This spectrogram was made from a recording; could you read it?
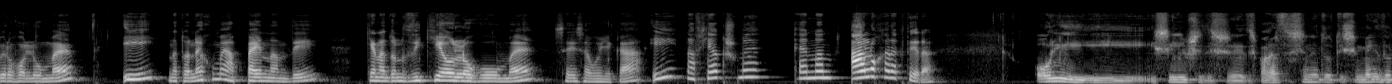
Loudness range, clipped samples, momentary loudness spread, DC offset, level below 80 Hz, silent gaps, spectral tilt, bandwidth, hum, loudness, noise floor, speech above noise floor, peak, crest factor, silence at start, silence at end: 6 LU; under 0.1%; 12 LU; under 0.1%; -56 dBFS; none; -5.5 dB/octave; 11.5 kHz; none; -19 LUFS; -53 dBFS; 34 dB; 0 dBFS; 20 dB; 0 s; 0 s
